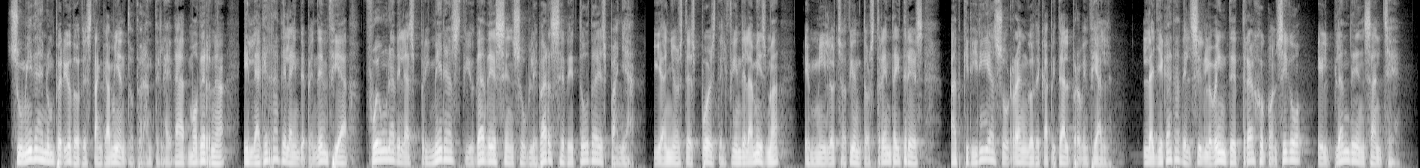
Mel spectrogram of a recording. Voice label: locutor spanish voiceover

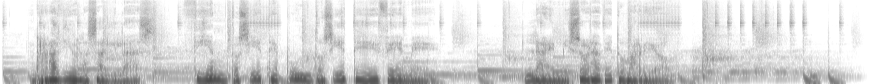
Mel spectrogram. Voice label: locutor voiceover indicativo radio

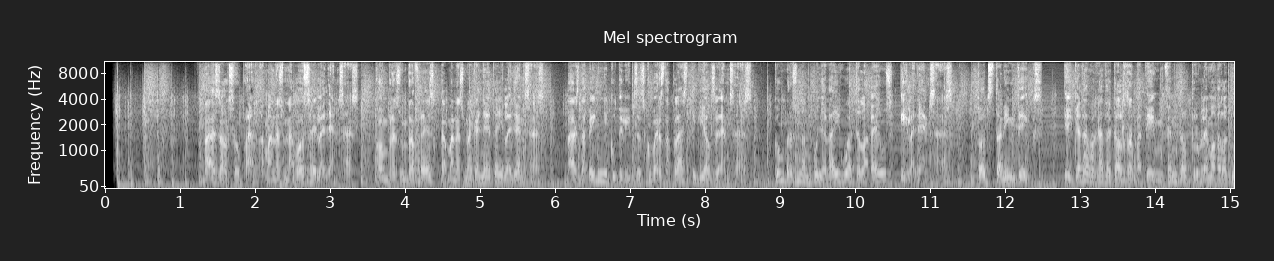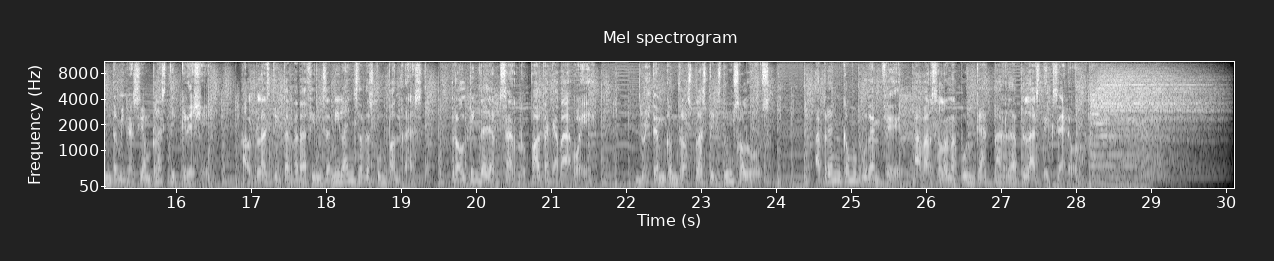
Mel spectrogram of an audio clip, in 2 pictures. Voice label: locutor catalan spot catalan voiceover

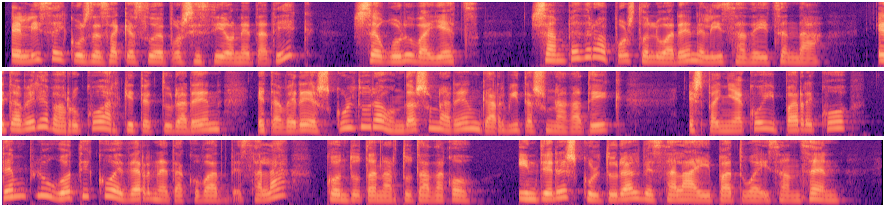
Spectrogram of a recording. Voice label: locutora euskera basque voiceover

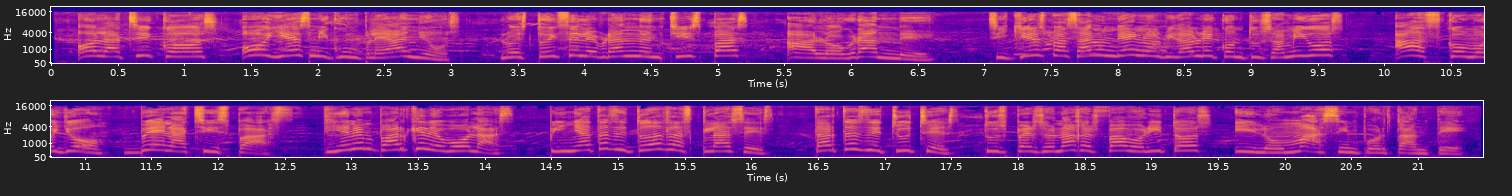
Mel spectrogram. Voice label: locutora infantil kid female voiceover; Kid voice over talent

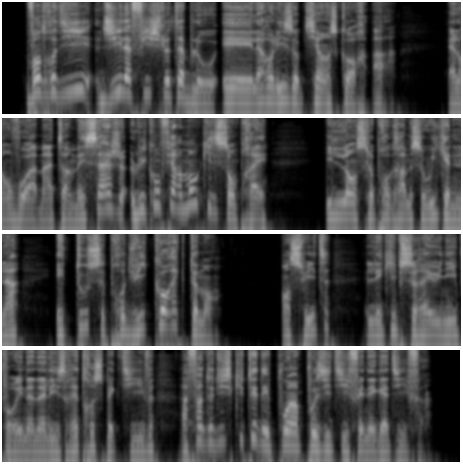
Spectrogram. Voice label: locutor frances french voiceover; Fench dubbing services; Dubbing voices

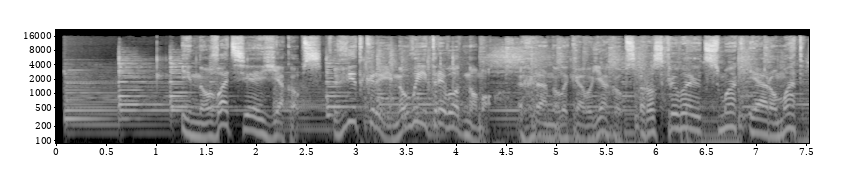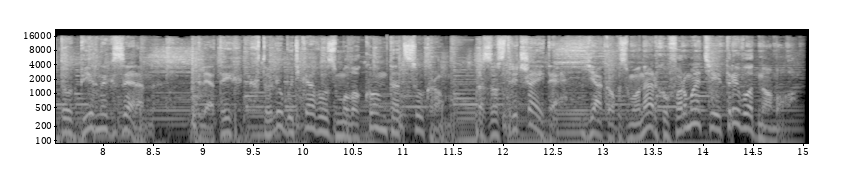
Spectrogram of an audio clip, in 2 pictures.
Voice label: ukrainian voiceover locutor ucraniano

